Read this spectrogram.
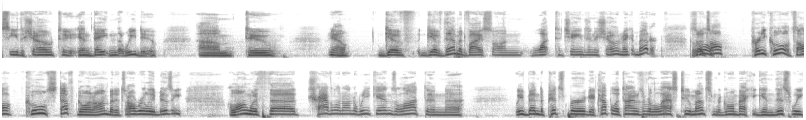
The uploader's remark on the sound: A mobile podcast for the first 2 segments. While driving around Traverse City running errands.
